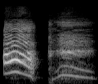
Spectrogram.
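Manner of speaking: sudden high burst of laughter; high-pitched cackle of amusement; real laugh. Real, not acted. Host bursts out laughing at clip.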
